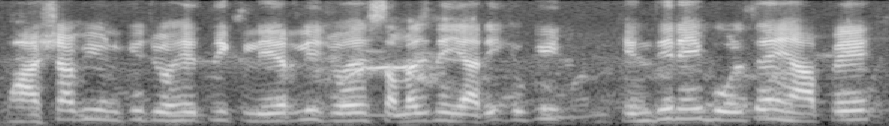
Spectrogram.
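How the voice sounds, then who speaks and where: A man's voice: high voice, steady tone, quick pace, a crowd in the background. Chatty Indian male travel vlogger. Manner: chatty, rambling, frequent fillers. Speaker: travel vlogger and yoga teacher. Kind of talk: casual travel vlog narration. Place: outdoors by a lakeside ghat.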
